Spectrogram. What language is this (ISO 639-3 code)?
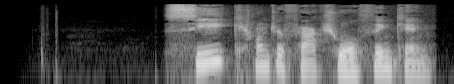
eng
